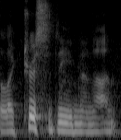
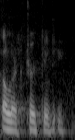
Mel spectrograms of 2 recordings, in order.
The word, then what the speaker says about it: electricity: yeah um or that when you add idi to something ending in ick like electric that the k sound at the end of ik will be pronounced like an s you get electricity and not electricity so sometimes these are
